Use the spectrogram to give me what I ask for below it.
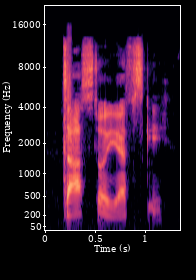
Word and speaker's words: Dostoevsky: Uh, it's Dotsvog Ki I, can't ever get it right the first time, it's man. Dostoevsky.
